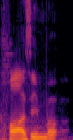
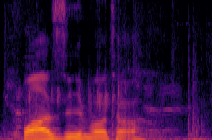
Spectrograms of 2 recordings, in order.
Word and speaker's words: Quasimodo: I'm 29 and look like Quasimodo. Dude. That's insane. Quasimoto. How do you spell that name? That Ronnie had a disc pop and that guy finished. Yeah, it's crazy, bro. Oh, it's Modo, not Moto.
